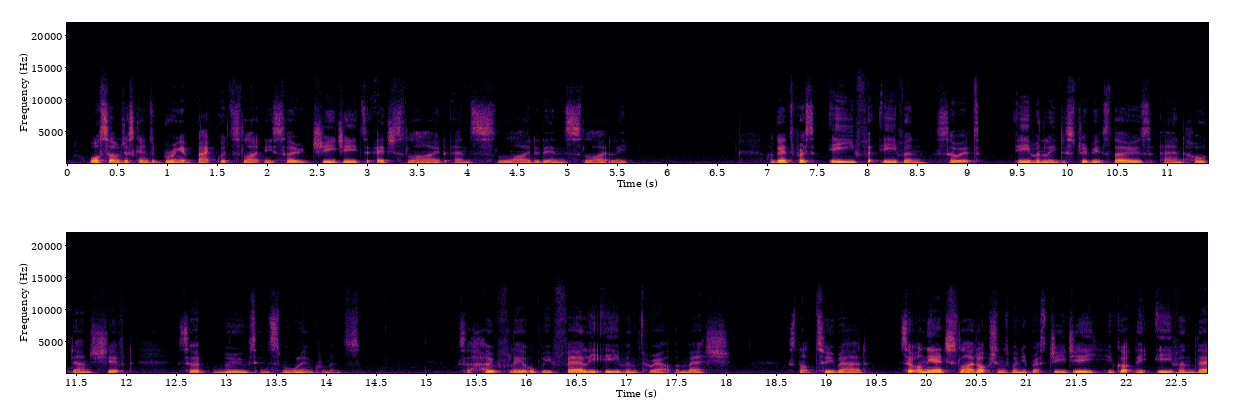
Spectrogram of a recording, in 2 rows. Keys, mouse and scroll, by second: 0.0-2.5 middle drag, 2.5 g, 14.5 middle click, 16.0 middle click, 16.2-19.4 middle drag.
